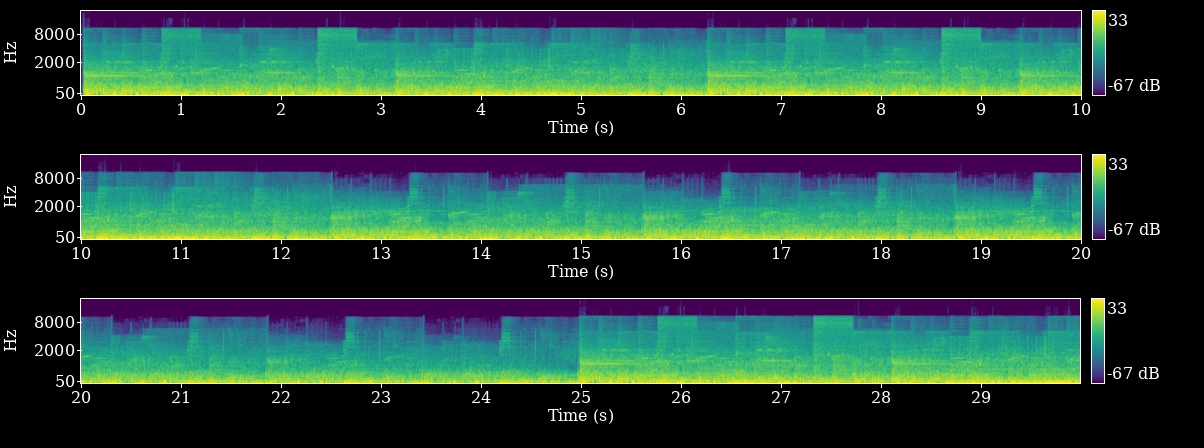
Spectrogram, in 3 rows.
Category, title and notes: Music > Multiple instruments
Demo Track #3695 (Industraumatic)
Soundtrack, Cyberpunk, Industrial, Ambient, Sci-fi, Underground, Horror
